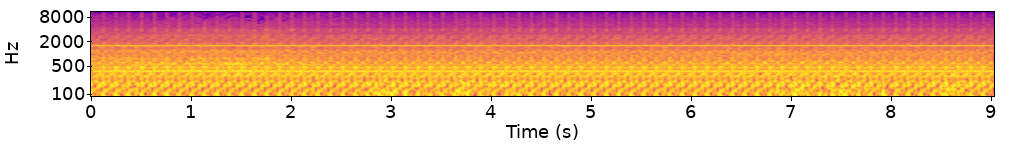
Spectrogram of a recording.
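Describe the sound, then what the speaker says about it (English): Rapid continuous gunfire from shooting in the video game Empyrion Galactic Survival: a fast, even stream of shots with a steady tone beneath, fairly quiet, running unbroken throughout. "I'm just kind of just randomly shooting now."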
